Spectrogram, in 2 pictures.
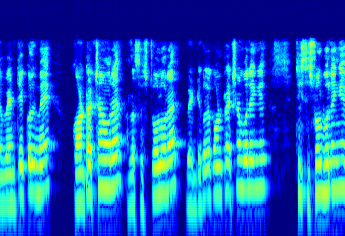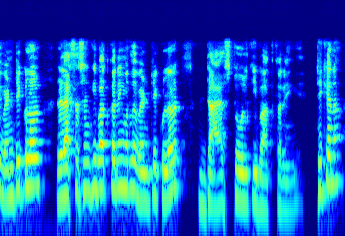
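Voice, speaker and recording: A man's voice: sits high, darkish tone. A male teacher giving a classroom lecture, repeating key terms and asking himself questions before answering them. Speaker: physiology teacher. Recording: slightly muffled lo-fi audio.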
